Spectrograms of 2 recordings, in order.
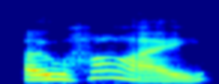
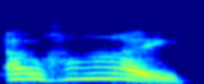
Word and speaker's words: Ojai: It's wonderful to pronounced Ojai, about an hour from LA. Ojai.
